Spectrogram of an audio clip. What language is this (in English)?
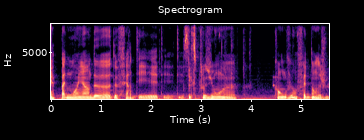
French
